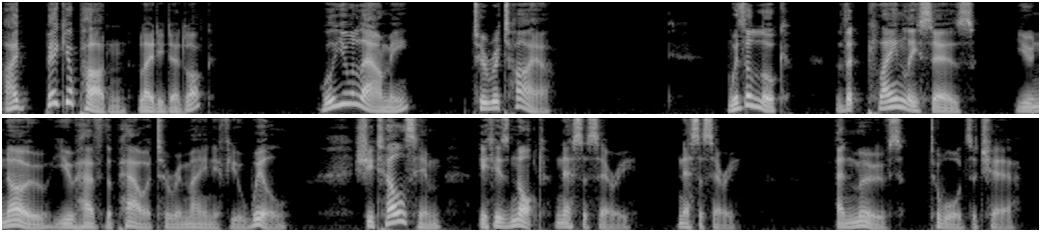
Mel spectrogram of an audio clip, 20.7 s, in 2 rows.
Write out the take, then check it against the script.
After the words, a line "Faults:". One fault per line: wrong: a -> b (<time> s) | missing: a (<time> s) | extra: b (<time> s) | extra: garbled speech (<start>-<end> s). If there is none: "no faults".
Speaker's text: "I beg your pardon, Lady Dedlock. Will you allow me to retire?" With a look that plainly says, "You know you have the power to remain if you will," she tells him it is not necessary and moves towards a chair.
"I beg your pardon, Lady Dedlock. Will you allow me to retire?" With a look that plainly says, "You know you have the power to remain if you will," she tells him it is not necessary necessary and moves towards a chair.
Faults:
extra: necessary (17.1 s)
